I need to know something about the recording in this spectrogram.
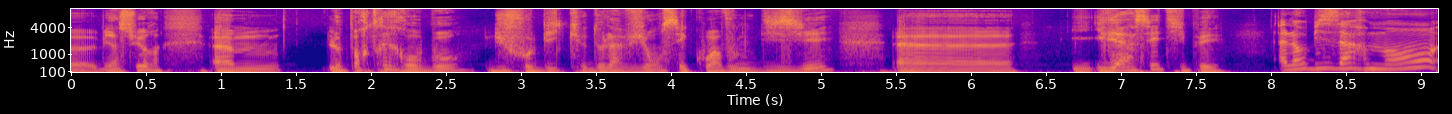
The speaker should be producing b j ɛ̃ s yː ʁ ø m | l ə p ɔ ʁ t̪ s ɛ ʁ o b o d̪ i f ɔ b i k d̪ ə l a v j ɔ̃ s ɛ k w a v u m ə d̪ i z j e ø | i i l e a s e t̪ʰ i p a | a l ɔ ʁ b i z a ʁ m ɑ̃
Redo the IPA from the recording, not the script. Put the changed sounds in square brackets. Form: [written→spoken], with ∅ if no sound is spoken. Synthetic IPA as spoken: b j ɛ̃ s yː ʁ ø m | l ə p ɔ ʁ t̪ [s→χ] ɛ ʁ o b o d̪ [i→y] f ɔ b i k d̪ ə l a v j ɔ̃ s ɛ k w a v u m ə d̪ i z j e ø | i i l [e→ɛ] a s e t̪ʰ i p [a→e] | a l ɔ ʁ b i z a ʁ m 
